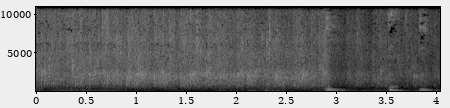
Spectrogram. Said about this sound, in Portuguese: Uma salva de palmas.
